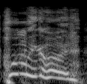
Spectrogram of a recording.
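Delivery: high, startled mock gasp; a cinemagoer caught off guard; shocked gasp. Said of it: "than be like".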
